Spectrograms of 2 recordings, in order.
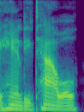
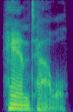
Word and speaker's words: hand towel: We don't usually say handy towel. We link it and we say hand towel.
